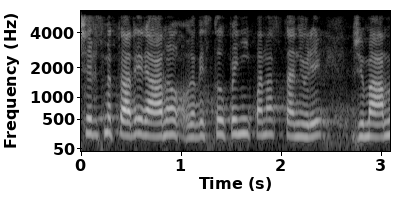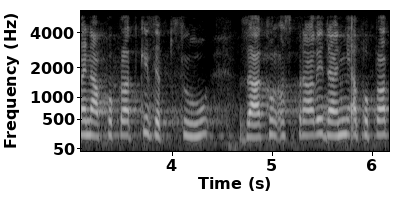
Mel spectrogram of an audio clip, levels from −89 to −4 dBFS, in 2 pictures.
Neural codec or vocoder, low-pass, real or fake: codec, 16 kHz, 4 kbps, FunCodec, trained on LibriTTS, 50 frames a second; 5.4 kHz; fake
